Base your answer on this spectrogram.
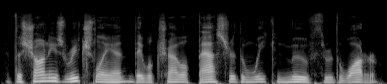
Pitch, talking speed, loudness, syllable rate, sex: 115 Hz, 250 wpm, -22 LUFS, 5.5 syllables/s, male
